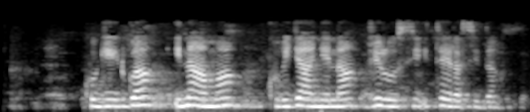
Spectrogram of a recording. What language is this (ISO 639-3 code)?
kin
